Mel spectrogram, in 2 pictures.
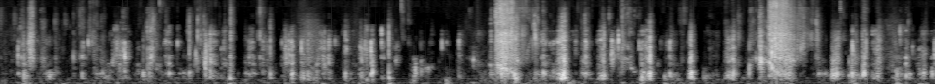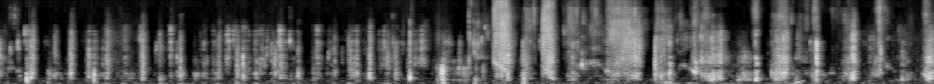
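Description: Close-miked biting and chewing of a deep-fried Lunch Pack sandwich, the crisp fried crust crunching and crackling. Several louder crunching bites stand out in the middle and later on.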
